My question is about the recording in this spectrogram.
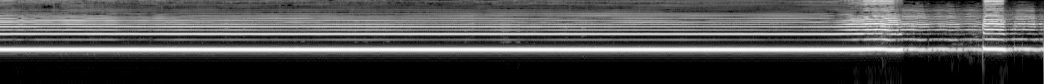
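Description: Conch shell (shankh) blown in one long steady note that breaks off about nine seconds in, followed by a short blast just before the end.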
